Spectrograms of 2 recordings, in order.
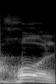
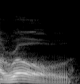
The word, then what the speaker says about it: role: Et pas role mais bien roll.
